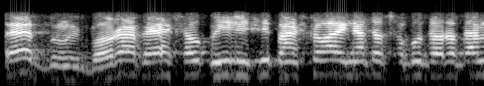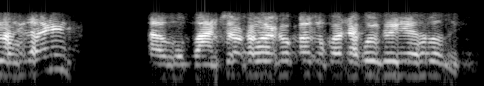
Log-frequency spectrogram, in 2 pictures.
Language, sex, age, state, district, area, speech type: Odia, male, 60+, Odisha, Angul, rural, conversation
